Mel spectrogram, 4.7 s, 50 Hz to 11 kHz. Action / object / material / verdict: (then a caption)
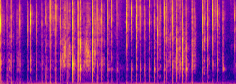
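tap / plastic cosmetic squeeze tube / plastic / none. A hollow pink plastic lotion tube with a gold cap is tapped and scratched with fingernails, including on the cap. It makes a rapid, dense run of dry, clicky taps with a hollow tone centred near 800 Hz, mixed with bright scratching. Each tap dies away almost instantly over a steady low hum.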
